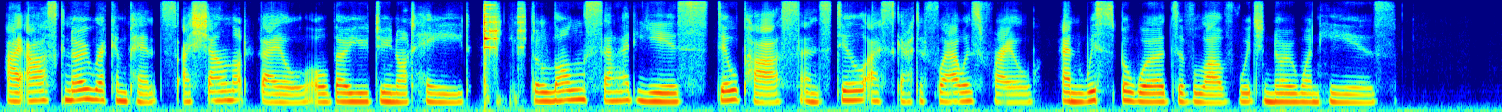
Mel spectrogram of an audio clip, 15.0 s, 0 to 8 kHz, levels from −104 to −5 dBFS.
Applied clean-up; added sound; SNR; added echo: neural diffusion model UNIVERSE++.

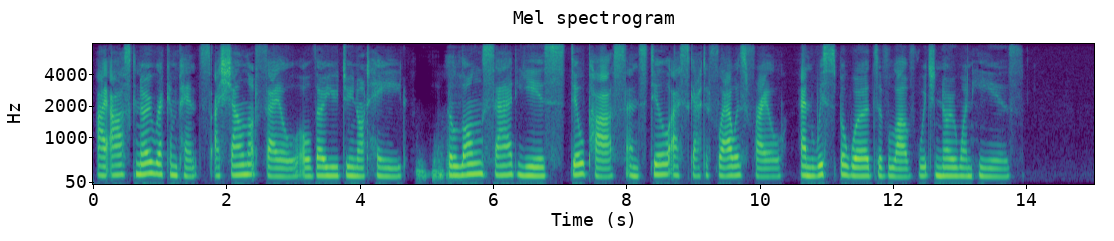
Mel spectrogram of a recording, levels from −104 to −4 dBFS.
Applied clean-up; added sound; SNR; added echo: neural mask model Resemble Enhance denoiser.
